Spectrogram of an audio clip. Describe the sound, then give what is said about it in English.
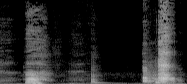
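A voiced gasping intake of breath, a short pause, then one loud, explosive sneeze with a harsh, breathy burst. No talking. “I'm going to itch and I'm going to probably sneeze here in a second.”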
